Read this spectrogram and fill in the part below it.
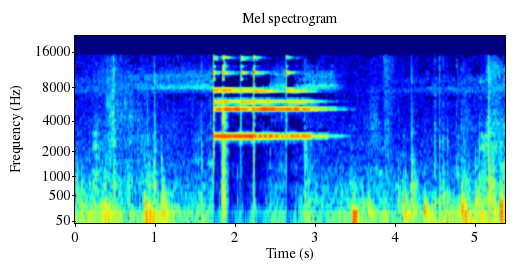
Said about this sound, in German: die Glocke ertönt.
